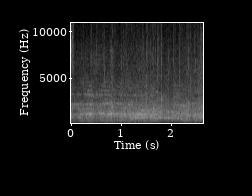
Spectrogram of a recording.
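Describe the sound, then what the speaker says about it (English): A high school wrestling crowd at Washington Court House vs Miami Trace cheers and shouts in a loud, continuous roar of many voices filling the gym. "The crowd's getting excited."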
